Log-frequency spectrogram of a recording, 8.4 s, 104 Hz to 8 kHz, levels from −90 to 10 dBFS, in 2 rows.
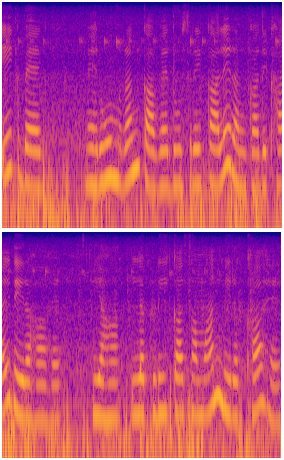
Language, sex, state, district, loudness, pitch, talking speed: Hindi, female, Chhattisgarh, Raigarh, -16 LUFS, 235 Hz, 150 wpm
